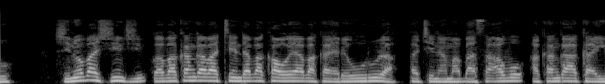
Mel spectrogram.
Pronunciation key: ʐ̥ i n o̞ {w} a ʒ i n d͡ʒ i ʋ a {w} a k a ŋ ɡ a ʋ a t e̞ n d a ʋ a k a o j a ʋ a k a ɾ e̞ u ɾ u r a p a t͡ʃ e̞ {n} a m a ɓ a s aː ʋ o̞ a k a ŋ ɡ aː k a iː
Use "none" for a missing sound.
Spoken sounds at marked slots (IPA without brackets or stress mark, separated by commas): ʋ, ʋ, n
